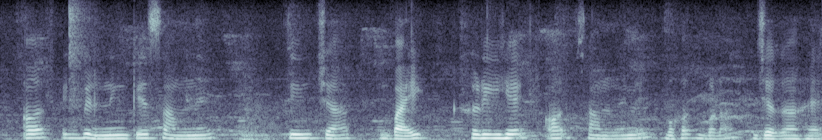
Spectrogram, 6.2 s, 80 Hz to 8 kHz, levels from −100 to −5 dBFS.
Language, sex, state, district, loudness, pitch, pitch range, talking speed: Hindi, female, Bihar, Kishanganj, -21 LUFS, 205 Hz, 185-215 Hz, 155 wpm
